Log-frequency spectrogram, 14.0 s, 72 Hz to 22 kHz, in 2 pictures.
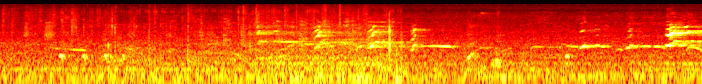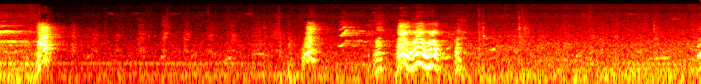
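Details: German Shepherd puppies, litter of Iska v.Muikenshof and Eros v.d.Romerau born 27 July 2014; scattered sharp yelps and short barks come in bursts, loudest near the middle and again toward the end, with rustling between.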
